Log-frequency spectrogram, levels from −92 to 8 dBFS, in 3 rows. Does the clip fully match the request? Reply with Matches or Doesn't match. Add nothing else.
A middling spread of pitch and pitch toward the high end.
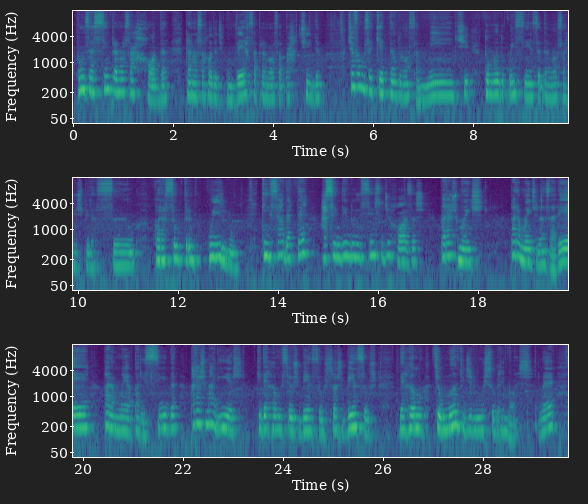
Doesn't match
